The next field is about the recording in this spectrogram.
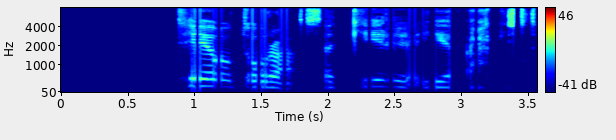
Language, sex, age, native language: Icelandic, male, 12, Icelandic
